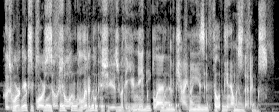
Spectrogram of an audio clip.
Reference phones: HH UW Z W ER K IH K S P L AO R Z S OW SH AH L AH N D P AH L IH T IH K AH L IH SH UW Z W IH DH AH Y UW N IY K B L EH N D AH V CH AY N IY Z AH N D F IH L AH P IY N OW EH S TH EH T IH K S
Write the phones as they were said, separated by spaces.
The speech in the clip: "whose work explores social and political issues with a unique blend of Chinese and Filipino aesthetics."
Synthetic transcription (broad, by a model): HH UW Z W ER K IH K S P L AO R Z S OW SH L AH N P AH L IH T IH K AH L IH SH UW Z W IH DH AH Y UW N IY K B L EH N D AH V CH AY N IY Z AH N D F IH L AH P IY N OW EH S TH EH T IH K S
